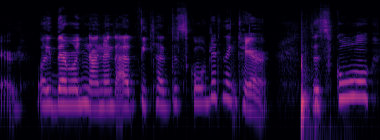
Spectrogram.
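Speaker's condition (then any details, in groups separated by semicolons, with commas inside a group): Spastic cerebral palsy, mixed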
